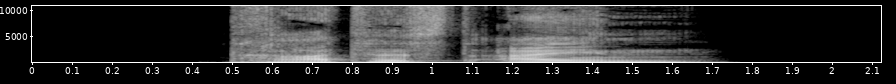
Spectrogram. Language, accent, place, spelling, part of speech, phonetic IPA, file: German, Germany, Berlin, tratest ein, verb, [tʁaːtəst ˈaɪ̯n], De-tratest ein.ogg
- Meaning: second-person singular preterite of eintreten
